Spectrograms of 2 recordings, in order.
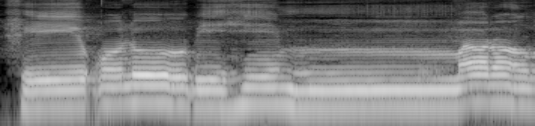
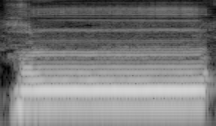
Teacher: میم ساکن کے بعد میم ہے اس لیے میم کو میم سے ملا کر گنہ کے ساتھ پڑھیں گے۔ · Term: ادغام شفوی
